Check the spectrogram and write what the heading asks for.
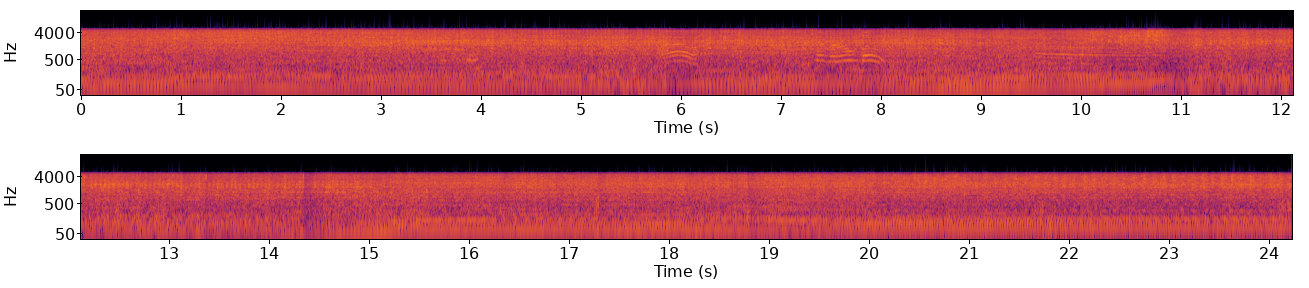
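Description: Long-tail boat's engine running steadily under way, its note shifting between about ten and fifteen seconds in.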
